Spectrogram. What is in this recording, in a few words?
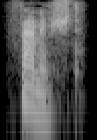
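"famished", English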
